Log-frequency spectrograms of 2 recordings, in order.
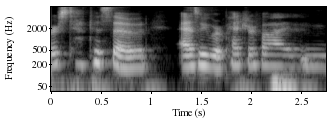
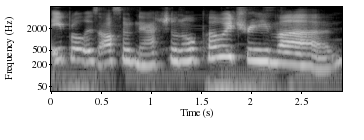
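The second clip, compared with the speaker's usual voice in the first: slow, heavy, dripping sarcasm; 4 semitones higher, 4 dB louder than usual. Announcing the month's events to a co-host: total sarcasm. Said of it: "She says with total sarcasm".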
